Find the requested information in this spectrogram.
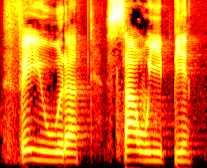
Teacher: Nas palavras acima, como feiura e sauípe, o que temos é semivogal mais vogal. Por isso, a regra do hiato não se deve mesmo aplicar.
